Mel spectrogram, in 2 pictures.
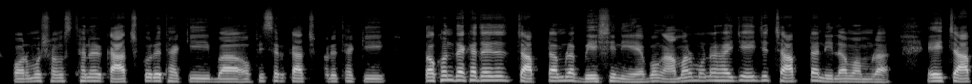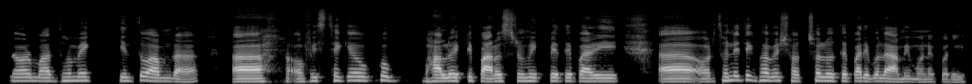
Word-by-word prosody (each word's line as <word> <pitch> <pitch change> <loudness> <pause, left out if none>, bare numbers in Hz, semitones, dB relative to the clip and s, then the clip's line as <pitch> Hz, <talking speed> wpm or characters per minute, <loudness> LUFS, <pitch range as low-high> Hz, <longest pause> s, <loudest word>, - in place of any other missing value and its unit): কর্মসংস্থানের 155 +3 -2
কাজ 130 +1 +6 0.2
করে 160 -1 +3
থাকি 140 0 -4 0.2
বা 130 0 +4 0.2
অফিসের 155 +5 -6
কাজ 140 -1 +3 0.2
করে 145 -1 -4
থাকি, 135 -1 -6 0.5
তখন 175 +4 +4
দেখা 195 +1 +5
যায় 190 0 +4
যে, 190 - +2 0.2
চাপটা 135 - +4
আমরা 175 +1 +1
বেশি 140 +3 0
নিই। 125 -3 -4
এবং 150 +5 -3
আমার 155 +6 0
মনে 180 +1 -3
হয় 175 -1 +2
যে, 190 - -1
এই 180 - -3
যে, 190 - -1
চাপটা 150 +5 +3
নিলাম 135 0 -1
আমরা, 120 -1 -2 0.5
এই 160 - +6
চাপ 135 0 +6
নেওয়ার 165 +1 0
মাধ্যমে 170 +3 -1 0.3
কিন্তু 165 +2 -4 0.2
আমরা 150 -3 -2 0.6
আহ 135 +1 +8 0.4
অফিস 165 +4 -6
থেকেও 180 0 -2 0.2
খুব 190 -2 -1 0.4
ভালো 150 0 +4
একটি 170 +2 -6
পারিশ্রমিক 155 +2 +2
পেতে 160 0 +1
পারি, 145 0 +3 0.6
আ - - +4 0.4
অর্থনৈতিকভাবে 180 +4 -2
সচ্ছল 160 +3 -2
হতে 160 -1 -1
পারি 150 -1 +2
বলে 150 -1 +1
আমি 130 +2 -6
মনে 120 0 -8
করি। 120 -1 -8
155 Hz, 155 wpm, -23 LUFS, 140-170 Hz, 0.6 s, আহ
